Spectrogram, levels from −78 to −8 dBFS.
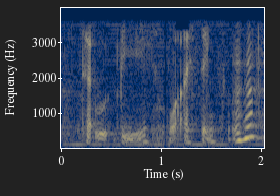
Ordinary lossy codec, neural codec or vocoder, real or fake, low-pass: MP3, 32 kbps; none; real; 3.6 kHz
